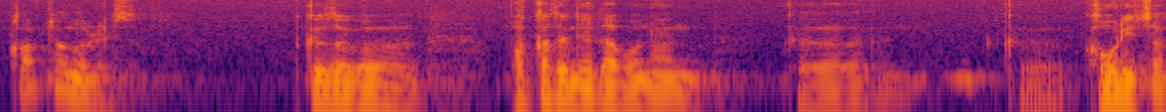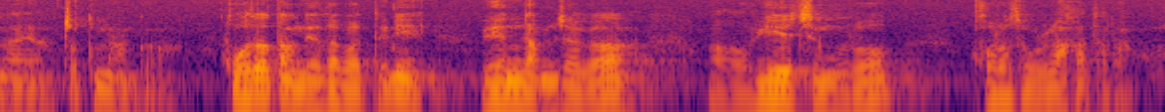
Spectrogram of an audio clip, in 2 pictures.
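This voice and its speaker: A man's voice: fairly low pitch, normal speed, warm tone, breathy edge. A man preaching a sermon as a pastor, speaking in a conversational way, with everyday anecdotes and rhetorical questions. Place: church sanctuary. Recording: church hall reverb.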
